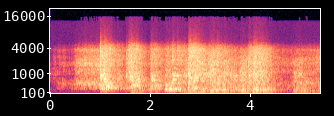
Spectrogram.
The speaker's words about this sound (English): It's raining a regular California rain. Out here, it rains the hard way. The hard way. Up. Just listen to that rain.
